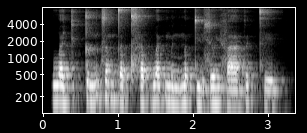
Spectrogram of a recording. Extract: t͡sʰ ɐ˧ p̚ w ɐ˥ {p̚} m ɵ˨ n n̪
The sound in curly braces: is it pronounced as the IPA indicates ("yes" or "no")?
no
